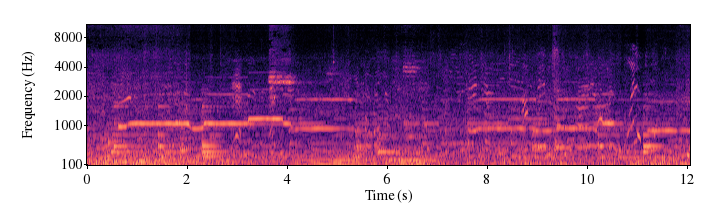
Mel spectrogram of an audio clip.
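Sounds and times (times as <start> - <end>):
melody of long held notes: 0.0 - 12.0.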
